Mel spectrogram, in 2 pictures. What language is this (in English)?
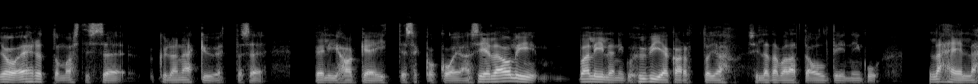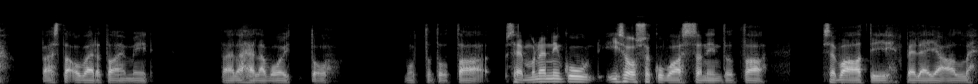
Finnish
